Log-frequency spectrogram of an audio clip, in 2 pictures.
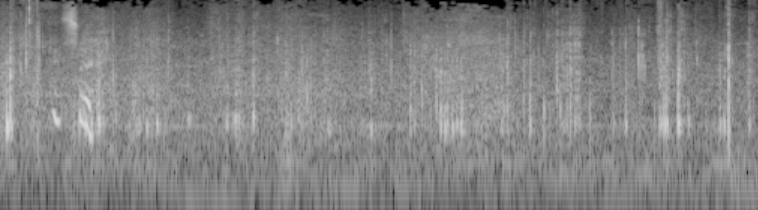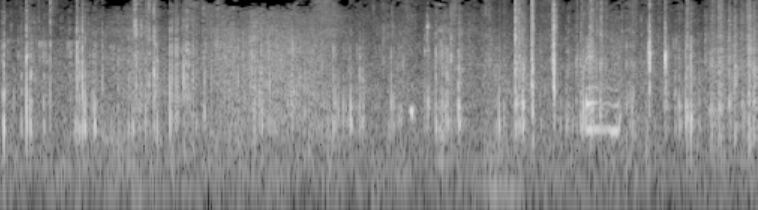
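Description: Goat hooves patter over straw and dirt.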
